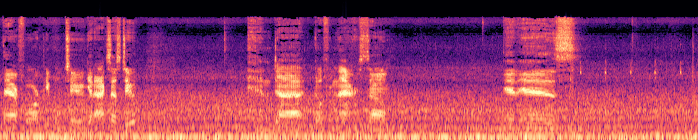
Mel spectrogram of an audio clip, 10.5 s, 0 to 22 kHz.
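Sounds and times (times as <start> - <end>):
road traffic rumble: 0.0 - 10.4
speech: 0.1 - 2.4, 3.7 - 6.0, 7.6 - 8.7.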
